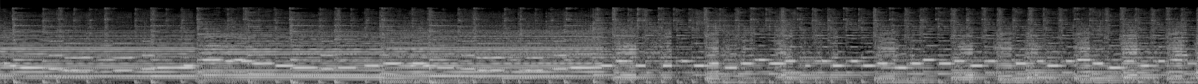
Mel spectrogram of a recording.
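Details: Bright, plucked harpsichord-like music plays throughout with a steady beat, and no animal voice.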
